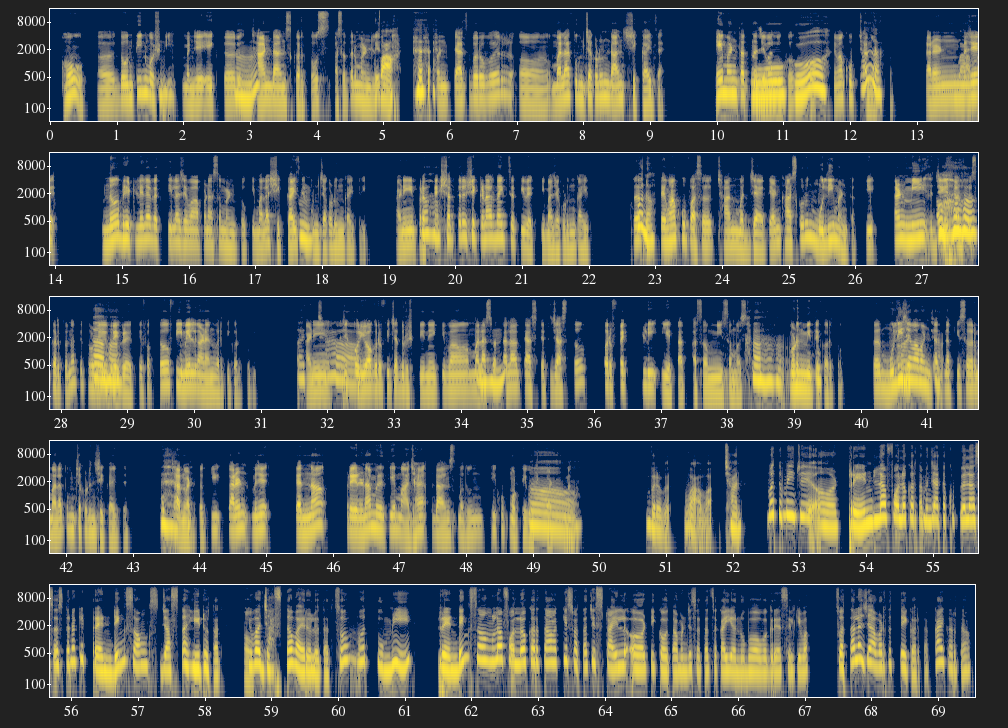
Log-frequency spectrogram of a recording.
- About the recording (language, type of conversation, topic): Marathi, podcast, सोशल मीडियासाठी सर्जनशील मजकूर तुम्ही कसा तयार करता?
- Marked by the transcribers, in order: tapping; in English: "डान्स"; chuckle; other background noise; in English: "डान्स"; laugh; in English: "कोरिओग्राफीच्या"; chuckle; in English: "डान्समधून"; in English: "साँग्स"; in English: "व्हायरल"; in English: "साँगला"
